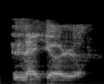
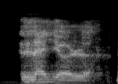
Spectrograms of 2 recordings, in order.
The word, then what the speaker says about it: Laguiole: Laguiole. – That's how you say it. – French man saying it for you. – One more time. – Laguiole. – Laguiole.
